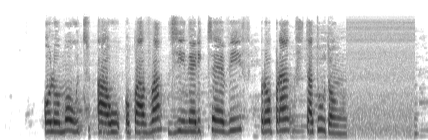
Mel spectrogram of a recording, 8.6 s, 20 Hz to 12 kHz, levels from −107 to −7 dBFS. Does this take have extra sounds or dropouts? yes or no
no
